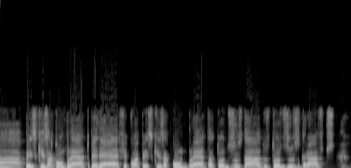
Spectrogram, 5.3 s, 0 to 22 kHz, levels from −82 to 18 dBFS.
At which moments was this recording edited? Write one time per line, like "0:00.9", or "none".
0:01.3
